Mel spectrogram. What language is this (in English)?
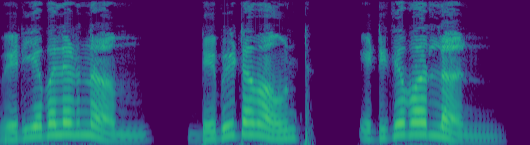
Bangla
